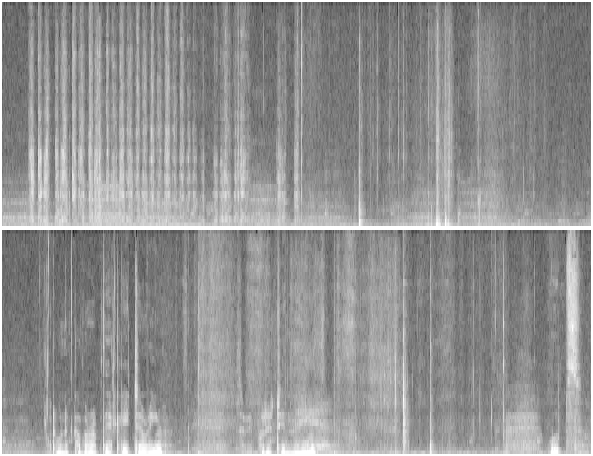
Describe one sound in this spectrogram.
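Paper rustles and crinkles as it is handled and pressed down.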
